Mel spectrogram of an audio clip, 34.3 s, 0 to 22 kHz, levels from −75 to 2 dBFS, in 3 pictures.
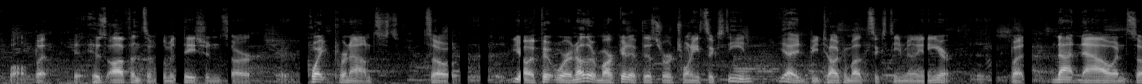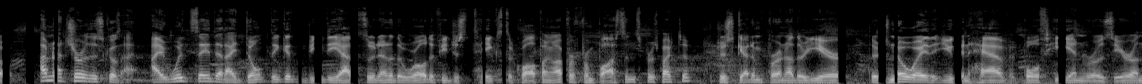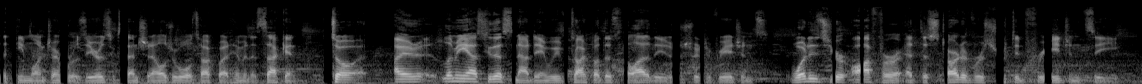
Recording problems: background chatter; noticeable; throughout; 4 voices, 20 dB below the speech
choppy; very; 7% of the speech affected

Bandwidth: 15 kHz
